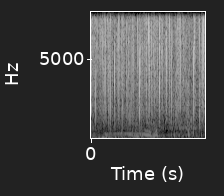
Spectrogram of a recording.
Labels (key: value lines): label: biophony, cascading saw
recorder: SoundTrap 600 or HydroMoth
